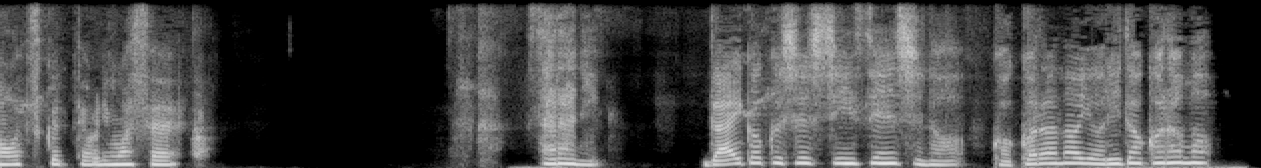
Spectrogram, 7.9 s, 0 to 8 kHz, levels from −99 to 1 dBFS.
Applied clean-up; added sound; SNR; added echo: neural mask model Resemble Enhance denoiser.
